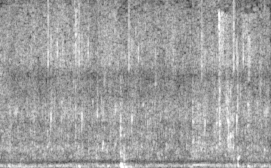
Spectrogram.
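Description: Water running through a mob farm in a block-building video game, a soft continuous trickle and gurgle with a few faint clicks, alone and at moderate level.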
